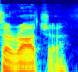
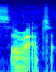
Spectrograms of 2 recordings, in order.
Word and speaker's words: Sriracha: try to you put you put in a bit of a s it's just Sr but it's spelled s r i but don't say it don't say it like thata it's just Sriracha Sriracha there you go la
